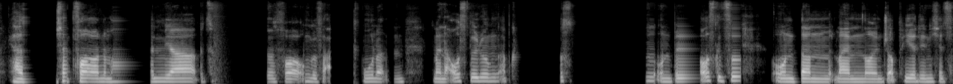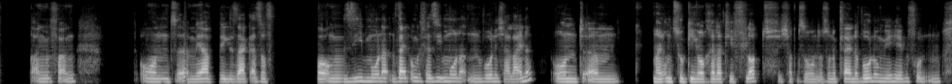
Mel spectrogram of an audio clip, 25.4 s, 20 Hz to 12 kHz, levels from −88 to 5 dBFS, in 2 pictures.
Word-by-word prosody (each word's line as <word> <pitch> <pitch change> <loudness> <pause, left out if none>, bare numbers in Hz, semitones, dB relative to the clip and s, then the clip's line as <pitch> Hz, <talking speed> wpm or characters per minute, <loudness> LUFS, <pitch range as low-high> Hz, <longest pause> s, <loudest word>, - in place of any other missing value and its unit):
Ja, - - +2
also, 120 -2 +4 0.3
ich - - -4
habe 160 - -1
vor 130 -1 +6
'nem 125 -1 -2 0.5
halben 135 0 -3
Jahr, 130 0 +5
beziehungsweise - - -18 0.6
vor 120 -1 +2
ungefähr 130 -3 -5 0.4
8 - - -26
Monaten, 125 -1 -4 0.4
meine 120 -2 -1
Ausbildung 145 0 -1
abgeschlossen. 110 -1 -14 1.6
und 130 0 -3
bin 130 0 -2
ausgezo 165 0 +1 0.4
und 130 -1 0
dann 125 -2 +4
mit - - -5
meinem 120 0 +2
neuen 120 0 0
Job - - -1
hier, 135 -1 +1
den 130 -1 -3
ich 130 0 -6
jetzt - - -8 0.4
angefangen. 130 +1 -3 0.8
Und, 120 -2 0
ähm, 115 +1 0
ja, 125 0 +5
wie 120 -2 0
gesagt, 120 0 +2
also, 125 - 0
vor - - -21 0.5
ung 130 0 0
7 140 +3 -1
Monaten 135 -2 +1
seit 135 -1 +6
ungefähr 140 -2 -1
7 140 0 0
Monaten 135 -2 -2
wohne 135 0 +1
ich 130 - -7
alleine. 130 - +1 0.2
Und, 125 -1 +2
ähm, 120 +2 +1 0.4
mein 120 -1 +4
Umzug 130 -1 +1
ging 120 -1 +3
auch 120 0 +3
relativ 120 -2 +1
flott. - - 0
Ich - - -7
habe - - -8
so 115 - -3
'ne - - -5
so 120 - -6
'ne 115 - -1
kleine 120 0 +2
Wohnung 140 +1 +3
mir 130 0 0
hier 130 -1 0
gefunden 130 -1 -6
130 Hz, 155 wpm, -24 LUFS, 120-135 Hz, 1.6 s, vor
